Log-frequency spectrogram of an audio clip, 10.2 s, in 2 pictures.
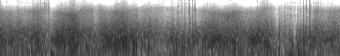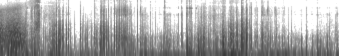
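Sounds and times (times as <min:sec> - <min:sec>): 
long nails scratching a binaural microphone: 0:00.0 - 0:10.1.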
